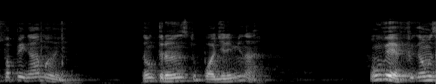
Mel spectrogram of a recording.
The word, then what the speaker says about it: trânsito: beleza na letra e trânsito ó transito trânsito é uma proparoxítona transito a anti penúltima sílaba é mais forte vê como é que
